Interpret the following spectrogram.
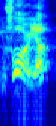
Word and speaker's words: Euforia: Euforia, which is pronounced Euphoria.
